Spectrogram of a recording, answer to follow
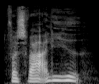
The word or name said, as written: forsvarlighed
